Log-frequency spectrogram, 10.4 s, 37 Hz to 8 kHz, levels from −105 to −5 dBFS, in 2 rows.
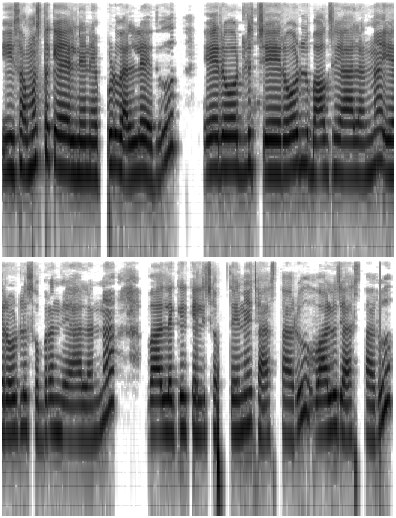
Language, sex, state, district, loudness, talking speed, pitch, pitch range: Telugu, female, Andhra Pradesh, Guntur, -15 LUFS, 145 wpm, 220 Hz, 210-235 Hz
